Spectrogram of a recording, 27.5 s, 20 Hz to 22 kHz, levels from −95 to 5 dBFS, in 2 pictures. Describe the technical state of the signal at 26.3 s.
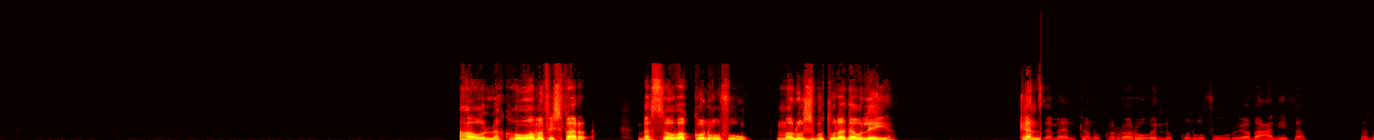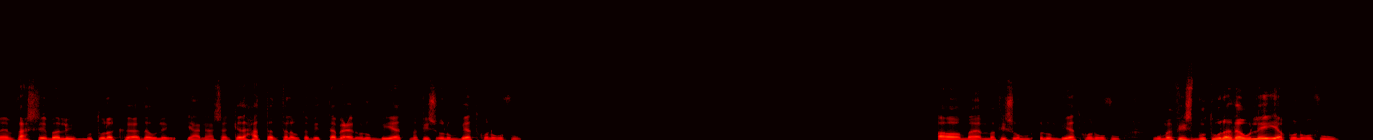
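One channel inverted, from 10.40 s to 27.47 s: the speech drops by about 31 dB in mono, likely because reversed polarity cancels the centred content shared by both channels.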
